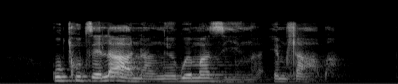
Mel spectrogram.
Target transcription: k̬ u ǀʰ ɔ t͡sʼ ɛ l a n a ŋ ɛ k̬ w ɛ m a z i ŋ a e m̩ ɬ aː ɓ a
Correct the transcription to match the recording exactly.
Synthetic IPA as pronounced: k̬ u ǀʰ u t͡sʼ ɛ l a n a ŋ ɛ k̬ w ɛ m a z i ŋ a e m̩ ɬ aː ɓ a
